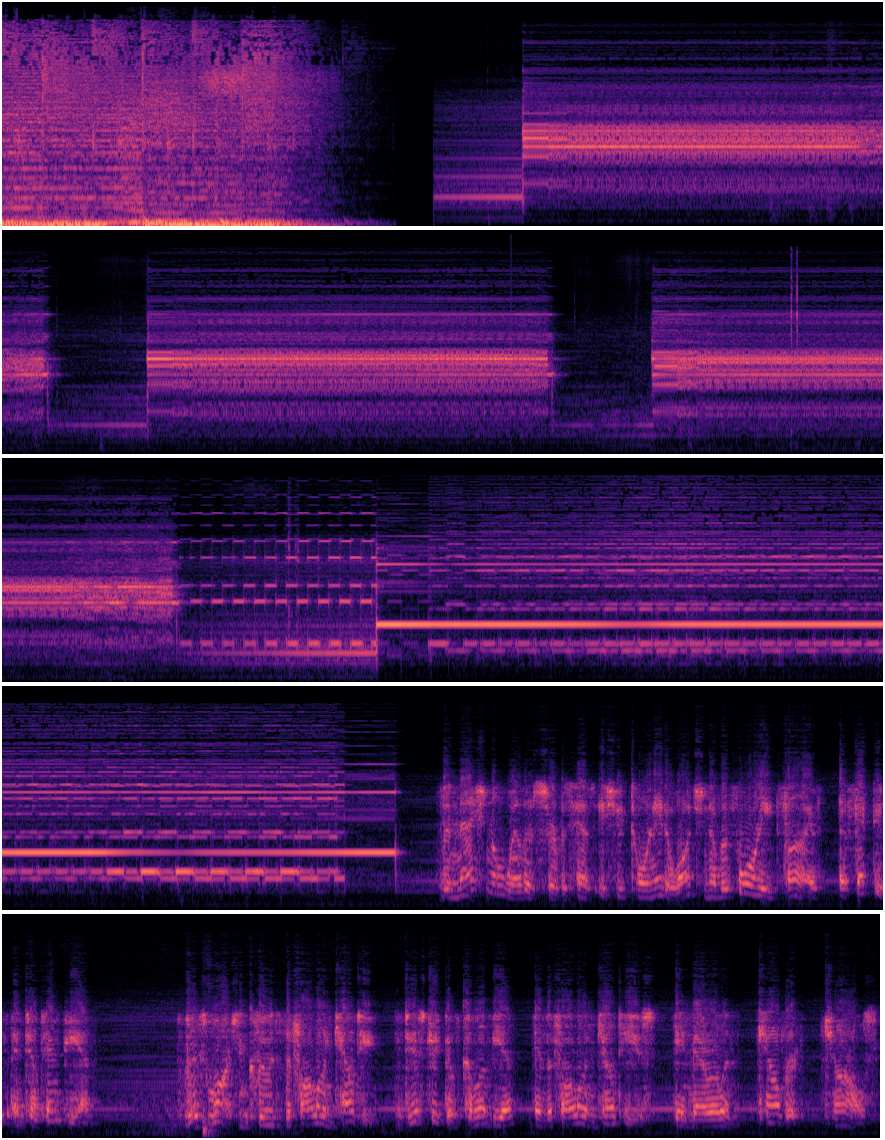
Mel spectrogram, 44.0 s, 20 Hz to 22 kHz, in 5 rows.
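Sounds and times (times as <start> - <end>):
steady attention tone: 18.4 - 31.1
other tones: 18.6 - 30.5.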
